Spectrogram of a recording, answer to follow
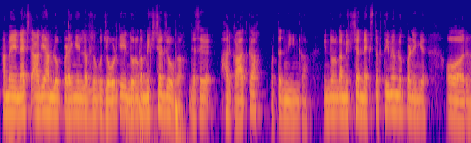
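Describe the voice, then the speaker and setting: Man teaching Quran recitation. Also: medium pitch. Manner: drills syllables slowly, explains in quick bursts. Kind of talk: online recitation lesson.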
